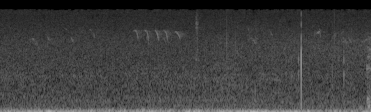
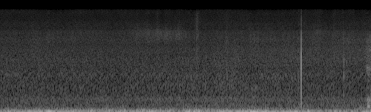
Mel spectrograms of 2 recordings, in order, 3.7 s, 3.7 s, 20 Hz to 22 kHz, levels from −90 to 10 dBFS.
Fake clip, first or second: second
